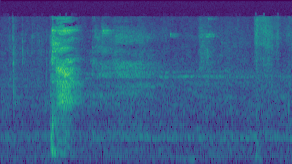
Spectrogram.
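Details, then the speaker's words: Adult with a cold coughing repeatedly, says coughing keeps coming; a single short, harsh cough heard over faint room hum. "आज हम खासी बहुत आ रही जुकाम है बारबार खांसी आ रही है"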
